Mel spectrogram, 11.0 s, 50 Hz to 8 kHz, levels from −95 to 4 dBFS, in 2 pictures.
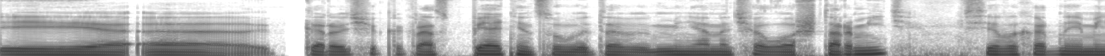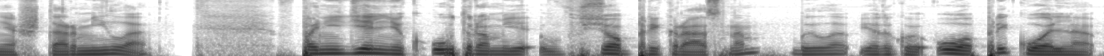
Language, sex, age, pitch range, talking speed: Russian, male, 20-39, 110-130 Hz, 130 wpm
